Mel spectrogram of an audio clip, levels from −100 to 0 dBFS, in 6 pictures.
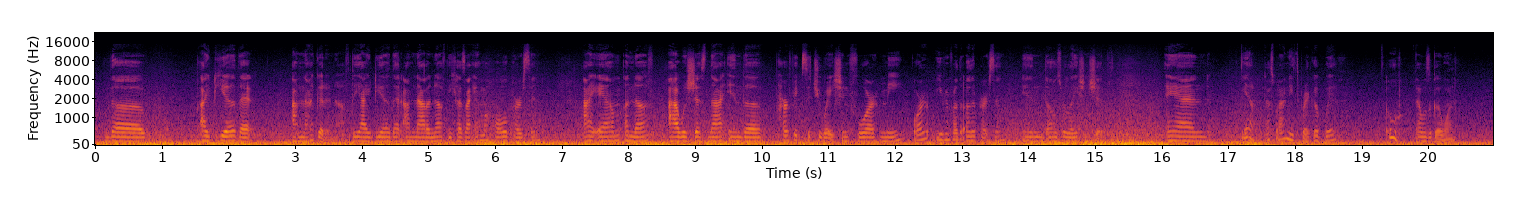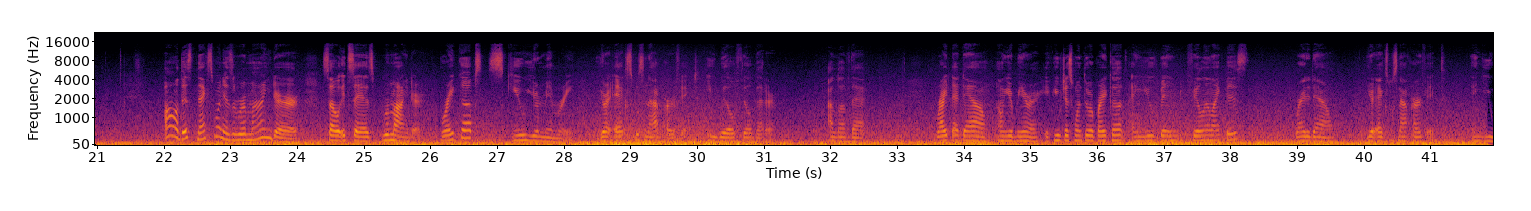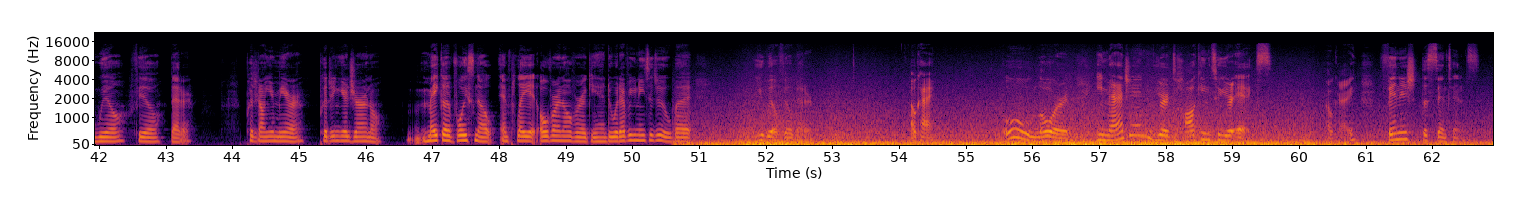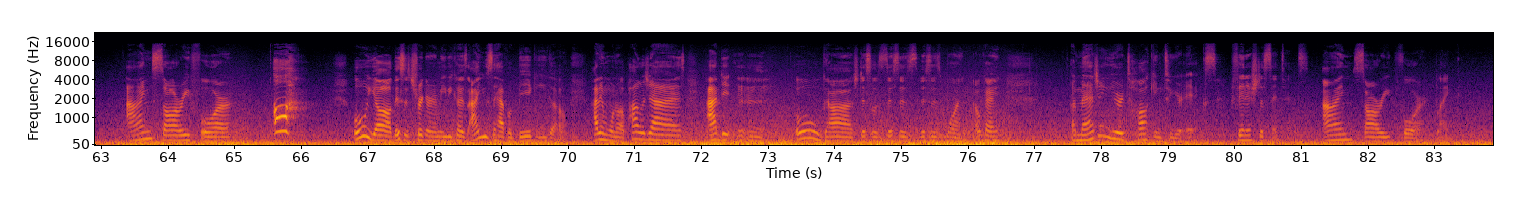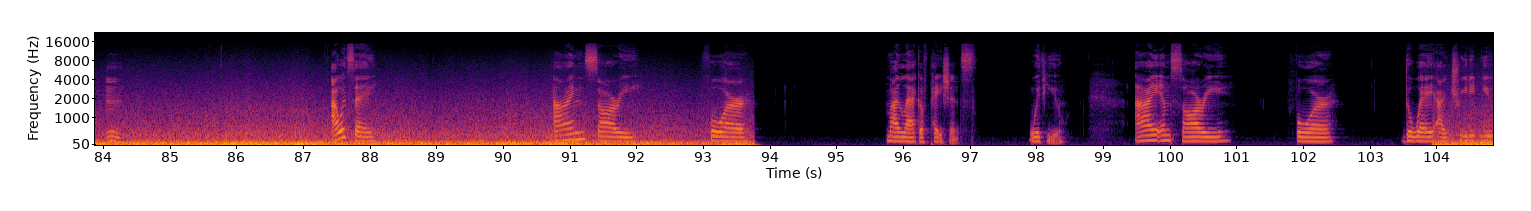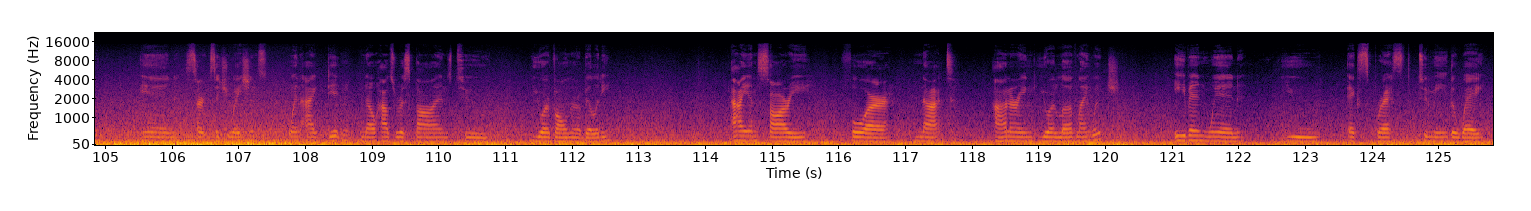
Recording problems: wind noise on the microphone; occasional gusts; until 42 s, from 51 s to 1:34 and from 1:44 on; 10 dB below the speech

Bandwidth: 14.5 kHz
